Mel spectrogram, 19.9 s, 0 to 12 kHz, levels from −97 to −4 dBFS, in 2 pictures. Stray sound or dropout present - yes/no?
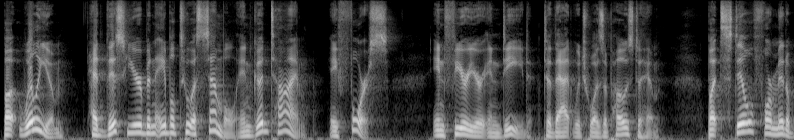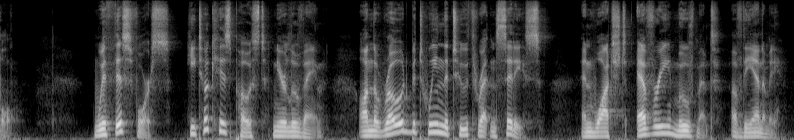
no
